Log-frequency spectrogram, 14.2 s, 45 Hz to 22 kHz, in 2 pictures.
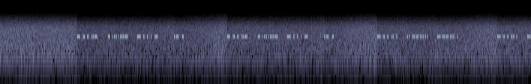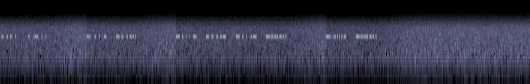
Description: Hellschreiber (Feld-Hell, 122.5 baud), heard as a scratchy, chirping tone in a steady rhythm, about 1490 Hz, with radio static. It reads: AGN? AGN? PSE RPT UR NAME DE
